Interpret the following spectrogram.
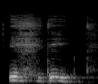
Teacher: یا مدہ کا قاعدہ یہاں پہ ادا ہو رہا ہے اہدی یہ جو ہا ہے یہ حلق کے نچلے حصے سے ادا ہوتا ہے سینے کی طرف سے اور اس کو ادا کرتے ہوئے سانس باہر نکلتے ہوئے محسوس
